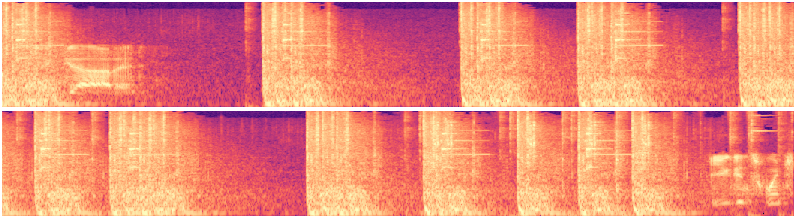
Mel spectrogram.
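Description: Rifle fire in short bursts in the CS:GO video game, loud clusters of rapid shots separated by brief pauses, repeating across the scene with a short game voice cue at the end.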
